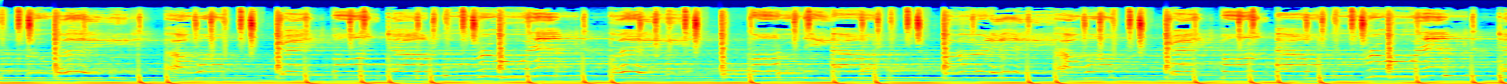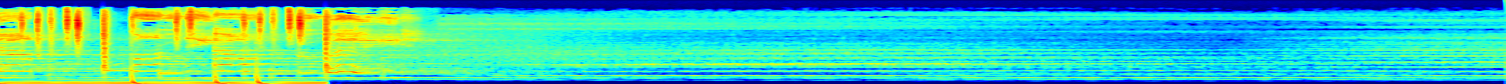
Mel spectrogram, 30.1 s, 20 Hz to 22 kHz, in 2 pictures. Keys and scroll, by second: 6.0 ctrl+z.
